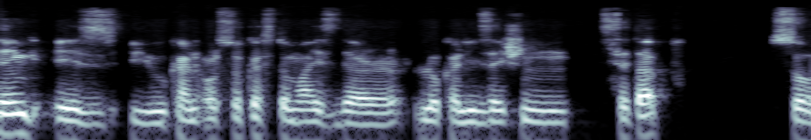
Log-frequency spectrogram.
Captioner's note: none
